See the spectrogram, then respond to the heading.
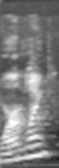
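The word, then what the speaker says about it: wyrmling: The black dragon wormling. Wormling. Yep, just like worm, except with a Y.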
